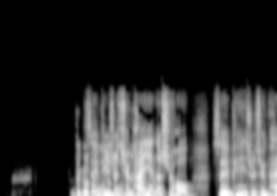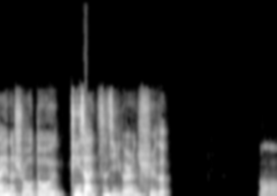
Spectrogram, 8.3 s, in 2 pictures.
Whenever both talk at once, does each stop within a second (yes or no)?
no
